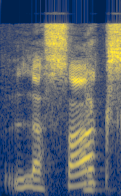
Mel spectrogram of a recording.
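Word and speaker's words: Lascaux: Hay una caverna en Francia que se llama Las Caux, que se debe pronunciar algo así como Las Saux, Excaux, Las Saux o algo así.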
